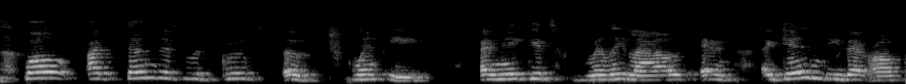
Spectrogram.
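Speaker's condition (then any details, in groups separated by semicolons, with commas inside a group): Cerebral palsy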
